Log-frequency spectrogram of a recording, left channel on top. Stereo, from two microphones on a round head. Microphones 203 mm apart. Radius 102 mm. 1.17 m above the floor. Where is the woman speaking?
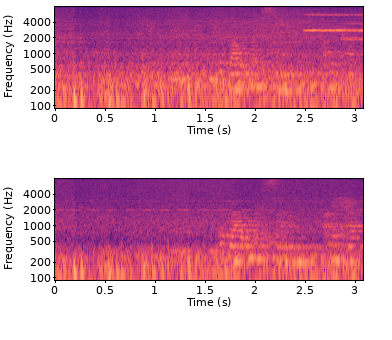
75° left (ahead or behind), 4 m; by 3.0 s 80° left, 3.5 m.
